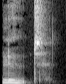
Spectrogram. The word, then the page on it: loot: British English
